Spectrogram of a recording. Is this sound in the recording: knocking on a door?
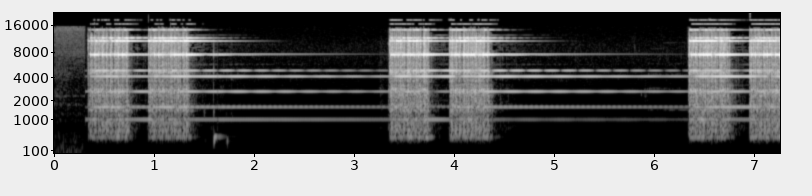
no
